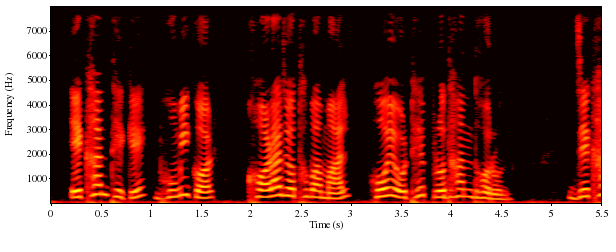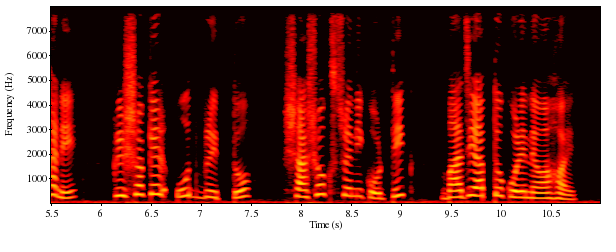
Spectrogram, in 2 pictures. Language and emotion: Bengali, neutral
